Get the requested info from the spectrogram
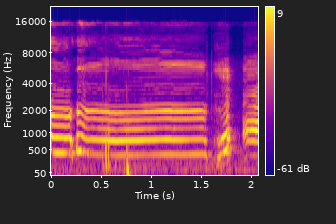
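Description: Baby crying: one long, steady wail of about a second and a half, a short catch of breath, then the next cry starting near the end.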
